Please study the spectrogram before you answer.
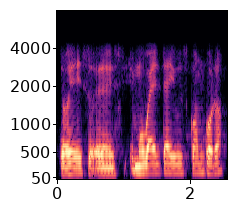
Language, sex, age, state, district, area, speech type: Bengali, male, 18-30, West Bengal, Malda, urban, conversation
